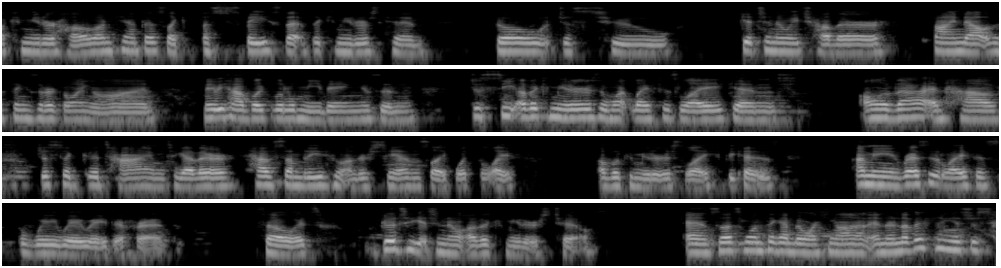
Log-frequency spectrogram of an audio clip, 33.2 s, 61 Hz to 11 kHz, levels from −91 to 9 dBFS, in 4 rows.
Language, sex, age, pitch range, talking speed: English, female, 20-39, 175-210 Hz, 180 wpm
